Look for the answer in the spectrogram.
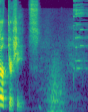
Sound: whoosh

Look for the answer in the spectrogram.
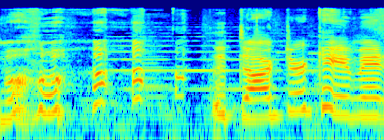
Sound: laughs

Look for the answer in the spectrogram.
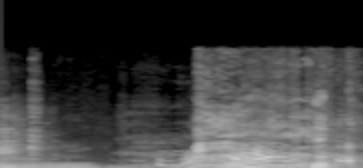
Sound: meow

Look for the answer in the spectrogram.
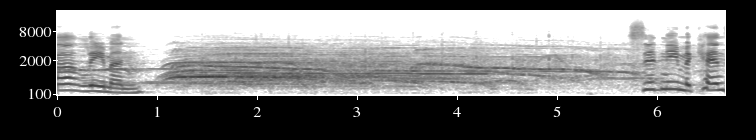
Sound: applause

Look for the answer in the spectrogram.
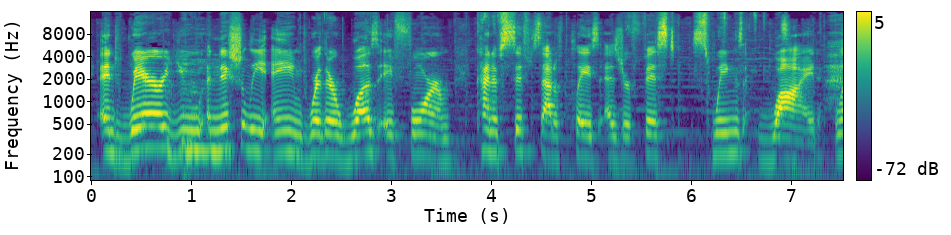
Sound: none

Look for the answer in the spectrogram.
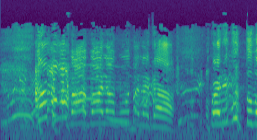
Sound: Jennica cries

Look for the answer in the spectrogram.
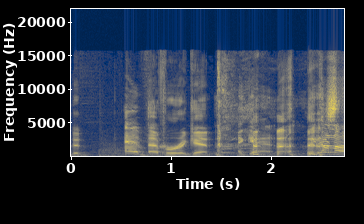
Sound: laughs

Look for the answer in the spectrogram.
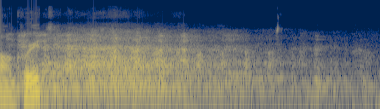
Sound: audience laughs

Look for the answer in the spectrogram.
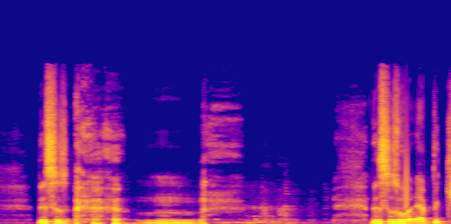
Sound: laughter

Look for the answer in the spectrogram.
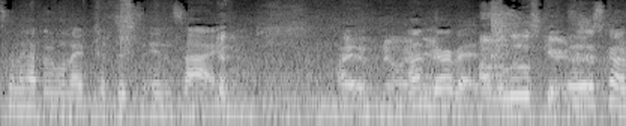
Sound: laughs

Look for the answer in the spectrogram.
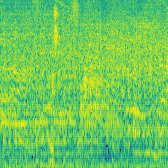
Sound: annoyed sigh

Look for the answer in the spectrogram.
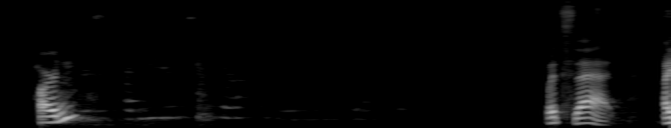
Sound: woman speaks off mic

